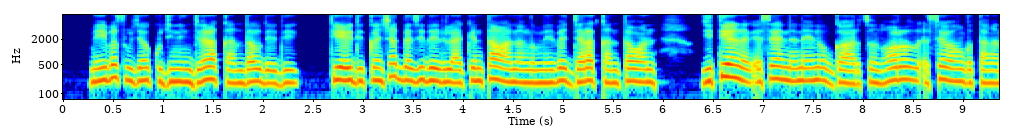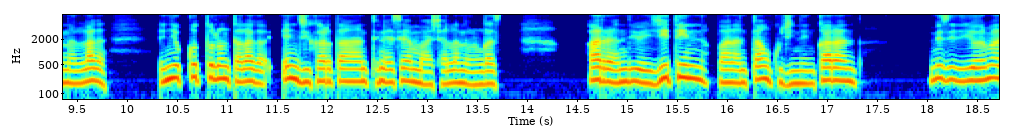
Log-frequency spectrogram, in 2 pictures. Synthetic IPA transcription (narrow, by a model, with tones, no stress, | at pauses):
me˨˦ba˦su˨d͡ʒa˦ku˨d͡ʒi˨ni˨nd͡ʒa˨ɾa˦kːa˨nda˦wde˨di˦ | ti˦e˨˦di˨ka˨nʃa˦ɡa˨zi˦de˨di˨la˨ki˦nta˦wa˨na˨ŋɡu˨me˨ba˦d͡ʒa˨ɾa˦kːa˨nta˦wa˦n | d͡ʒi˨te˦na˨ḛ˨se˦ne˨na˦nu˦ɡa˨ɾsu˨nho˦ɾe˨se˦wa˦ŋɡu˨ta˨ŋa˨na˨la˦ɡa˨ | i˨˦ɲi˦ku˦tu˦lu˦nta˨la˦ɡa˨i˦nd͡ʒi˨ka˦ɾta˦nti˦ne˨se˦ma˨ʃa˨la˦no˨lŋɡa˦s | a˦ɾa˨ndi˦we˨d͡ʒi˦ti˦npa˨na˨nta˦ŋku˨d͡ʒi˨ni˨ŋka˦ɾa˦n | mi˦s̬i˨d͡ʒi˨jo˦me˦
